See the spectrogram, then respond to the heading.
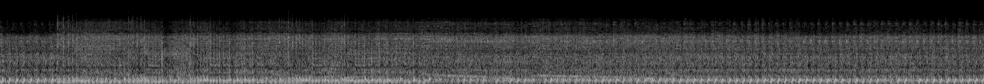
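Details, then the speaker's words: Fiero go-kart's small single engine, tested right after a new exhaust pipe was cut and welded: steady, fast putter with a crisp, clean exhaust note and no misfires; sounds better, normal running. "oh heck yeah that sounds better that sounds like progress"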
